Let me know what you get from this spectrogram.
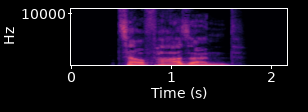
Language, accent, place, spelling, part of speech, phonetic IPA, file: German, Germany, Berlin, zerfasernd, verb, [t͡sɛɐ̯ˈfaːzɐnt], De-zerfasernd.ogg
- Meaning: present participle of zerfasern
